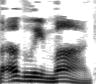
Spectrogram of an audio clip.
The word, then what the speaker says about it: Ogla-Moga: cruel and despotic government ogla Moga yes ma'am that's his name among the tribe I'm the agents deputy we called him ugly monk and that was the way the Indians pronounced it it is ugly you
